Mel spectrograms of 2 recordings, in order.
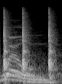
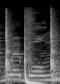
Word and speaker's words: hueón: Y si no usamos mae, usamos hueón. Pero atención con la pronunciación, que no es huevón, sino hueón. Escuche cómo la palabra se contrae.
